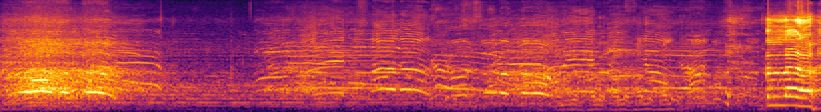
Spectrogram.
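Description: A crowd at an Islamic sermon gathering shouts back in unison in answer to a takbir call, a loud swell of many voices at the start and again near the end, with a preacher's speech in between.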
